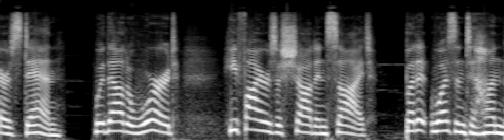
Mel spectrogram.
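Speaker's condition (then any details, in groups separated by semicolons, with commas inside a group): No condition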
